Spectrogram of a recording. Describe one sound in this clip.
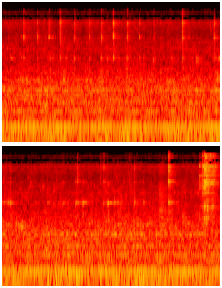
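A spoon clinks against the inside of a cup as a drink is stirred.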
